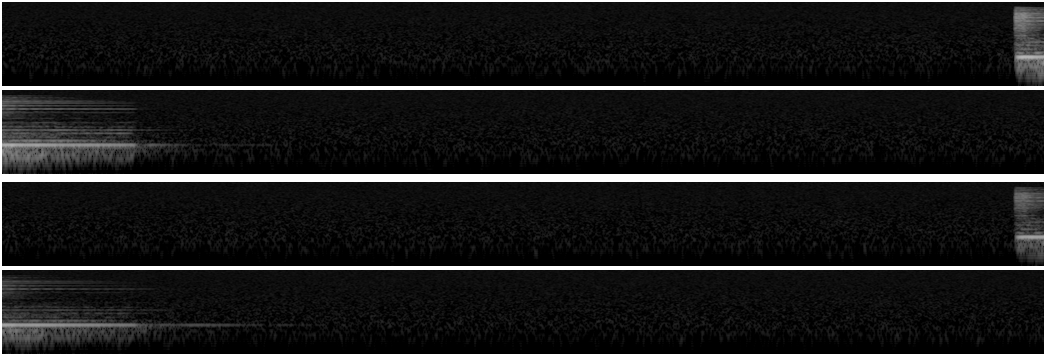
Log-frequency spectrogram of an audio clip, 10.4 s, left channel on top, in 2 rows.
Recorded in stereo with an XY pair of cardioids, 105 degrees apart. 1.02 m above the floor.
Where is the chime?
60° left, 0.5 m.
